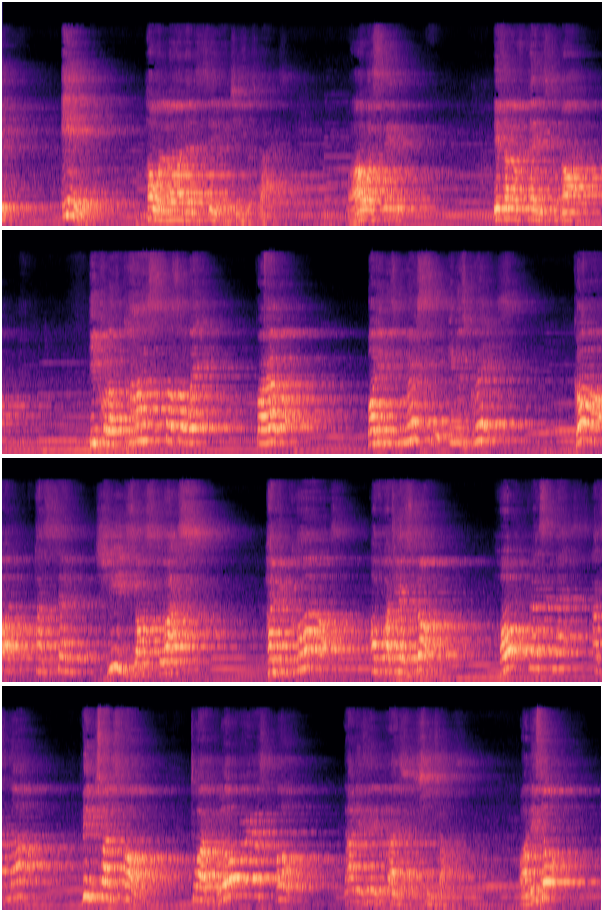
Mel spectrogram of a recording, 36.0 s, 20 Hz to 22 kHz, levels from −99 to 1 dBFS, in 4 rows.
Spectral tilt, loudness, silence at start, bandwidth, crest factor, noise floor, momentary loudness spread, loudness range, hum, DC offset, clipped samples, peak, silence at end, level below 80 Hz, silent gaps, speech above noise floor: -6 dB/octave; -20 LUFS; 0 s; 14.5 kHz; 18 dB; -42 dBFS; 22 LU; 4 LU; none; under 0.1%; under 0.1%; -4 dBFS; 0 s; -60 dBFS; none; 23 dB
